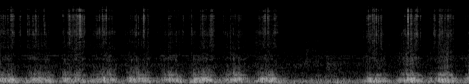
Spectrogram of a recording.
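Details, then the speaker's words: XYZ Proturn 420 lathe headstock spindle roller bearing, removed and cleaned, spun by hand: gritty, rumbling grind pulsing about three times a second; scored races on worn spindle bearing, unlike the new one. "you can just hear the noise so that's probably contributing quite badly"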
